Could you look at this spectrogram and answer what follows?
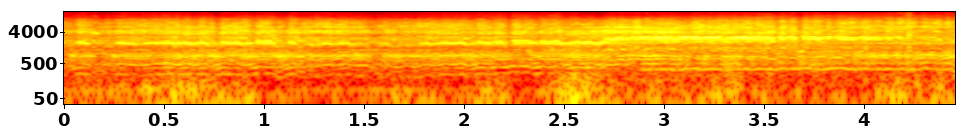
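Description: A cheap little RC truck runs on its high speed setting, a thin buzzing motor whine with rattling and scuffing noise, continuous and fairly close.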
